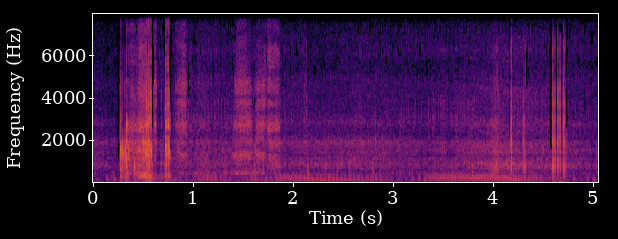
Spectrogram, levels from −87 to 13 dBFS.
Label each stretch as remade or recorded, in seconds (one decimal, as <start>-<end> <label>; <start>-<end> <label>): 0.0-5.1 recorded

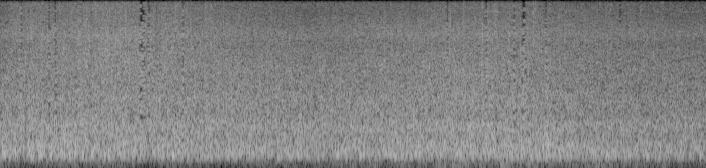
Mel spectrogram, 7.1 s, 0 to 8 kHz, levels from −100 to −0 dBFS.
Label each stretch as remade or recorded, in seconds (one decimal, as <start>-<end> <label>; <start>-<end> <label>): 0.0-7.1 recorded

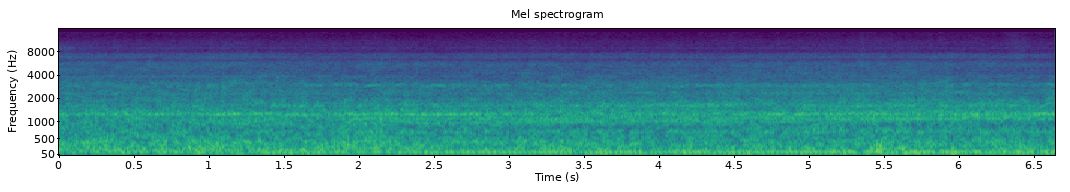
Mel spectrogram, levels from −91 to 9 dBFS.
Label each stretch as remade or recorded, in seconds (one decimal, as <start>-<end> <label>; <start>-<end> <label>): 0.0-6.6 remade

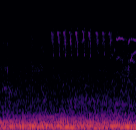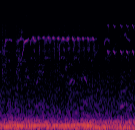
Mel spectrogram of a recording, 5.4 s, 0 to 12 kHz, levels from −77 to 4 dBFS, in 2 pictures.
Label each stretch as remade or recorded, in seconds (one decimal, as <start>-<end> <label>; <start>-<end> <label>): 0.0-0.8 recorded; 0.8-1.4 remade; 1.4-1.9 recorded; 1.9-4.9 remade; 4.9-5.4 recorded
